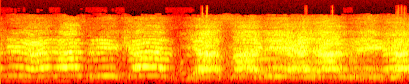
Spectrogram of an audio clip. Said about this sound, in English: Last night, crowds of people gathered in the capital. Some shouted that the king is a friend of America. They meant it as an insult.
